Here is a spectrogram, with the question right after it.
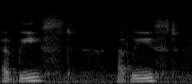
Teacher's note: Remember that it's that tense E sound, at least, at least. And you see how it's stressed on the word least. At is just a helping word here.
